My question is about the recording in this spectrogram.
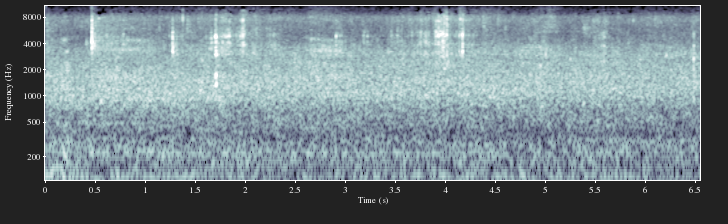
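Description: Steady low rush of river water flowing through a culvert, with a few faint clicks.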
